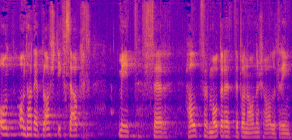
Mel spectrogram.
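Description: There is noticeable background noise. A man speaks at a medium pitch with ordinary pitch variation. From Switzerland, Zurich Oberland. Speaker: aid organization leader. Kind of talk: church stage interview. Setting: church stage.

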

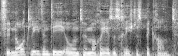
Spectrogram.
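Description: There is noticeable background noise as a man talks. He keeps a moderate pace with ordinary pitch variation. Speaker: aid organization worker. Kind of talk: church stage interview.

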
